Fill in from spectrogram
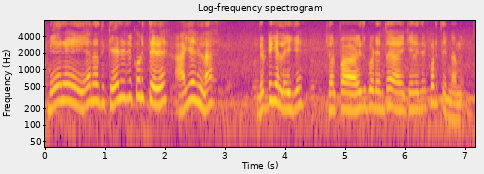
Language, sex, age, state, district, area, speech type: Kannada, male, 60+, Karnataka, Udupi, rural, spontaneous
